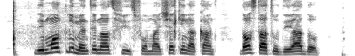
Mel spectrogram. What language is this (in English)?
Nigerian Pidgin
